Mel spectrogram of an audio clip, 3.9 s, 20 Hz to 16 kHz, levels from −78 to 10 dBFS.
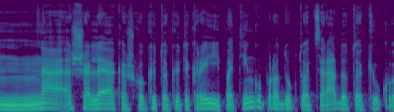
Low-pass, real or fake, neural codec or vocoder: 14.4 kHz; real; none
